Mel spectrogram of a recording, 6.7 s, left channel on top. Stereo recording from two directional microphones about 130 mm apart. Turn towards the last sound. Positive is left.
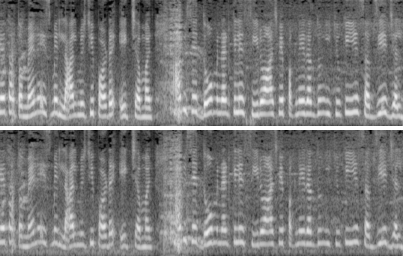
turn(degrees=45)  # may be behind; listen again after turning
